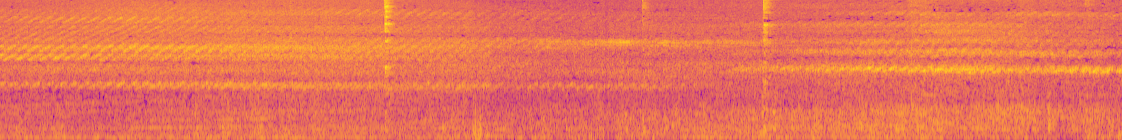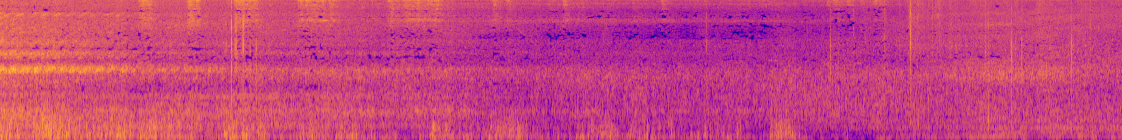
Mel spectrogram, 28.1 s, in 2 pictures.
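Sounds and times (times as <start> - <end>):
high whining tones: 0.0 - 18.2
train wheels rumbling on track: 0.0 - 23.2, 23.8 - 28.0.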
